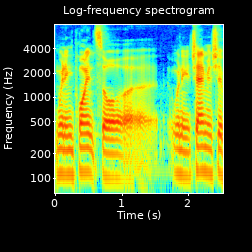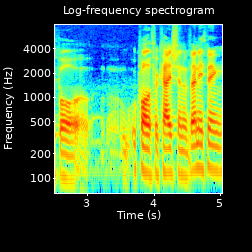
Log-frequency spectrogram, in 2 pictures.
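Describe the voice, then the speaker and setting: A man speaks at a moderate pace and medium pitch with a strong Australian accent. His intonation is monotone and flat. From Australia, Sydney area. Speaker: football coach. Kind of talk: interview. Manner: halting, many fillers and repeats.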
